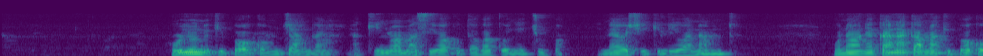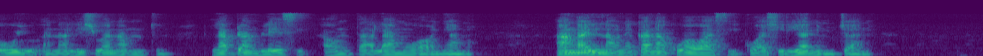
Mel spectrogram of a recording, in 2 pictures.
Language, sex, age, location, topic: Swahili, male, 50+, Nairobi, government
